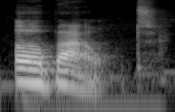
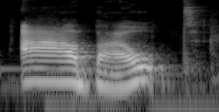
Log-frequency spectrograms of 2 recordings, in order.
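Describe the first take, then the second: First: The first vowel is a relaxed neutral sound. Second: The first vowel is open and full. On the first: The speaker calls it right. "That neutral sound" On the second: The speaker calls it wrong. "Not about"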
